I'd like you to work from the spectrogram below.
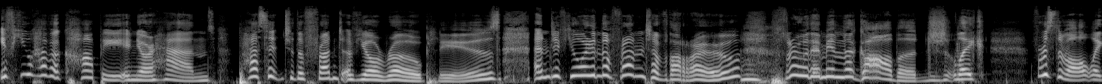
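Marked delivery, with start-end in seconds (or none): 0.0-9.5 put-on British accent. Retelling what she said about passing copies forward: put-on British accent. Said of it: "I made her British in my head".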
